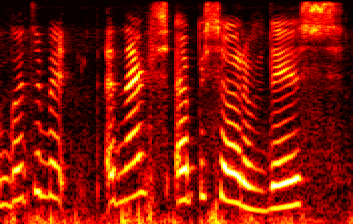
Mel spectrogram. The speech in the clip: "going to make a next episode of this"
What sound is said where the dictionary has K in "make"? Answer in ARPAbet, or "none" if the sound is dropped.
none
